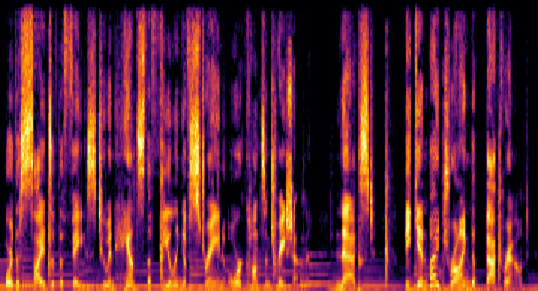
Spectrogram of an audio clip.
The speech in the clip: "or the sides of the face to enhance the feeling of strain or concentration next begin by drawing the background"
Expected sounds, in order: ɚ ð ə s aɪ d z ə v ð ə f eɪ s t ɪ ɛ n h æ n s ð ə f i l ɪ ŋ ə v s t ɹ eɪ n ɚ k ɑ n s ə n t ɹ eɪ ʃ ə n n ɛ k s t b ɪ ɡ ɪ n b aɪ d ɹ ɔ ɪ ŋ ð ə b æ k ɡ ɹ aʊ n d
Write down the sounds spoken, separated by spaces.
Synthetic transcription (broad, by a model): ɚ ð ə s aɪ d z ə v ð ə f eɪ s t ɪ ɛ n h æ n s ð ə f i l ɪ ŋ ə v s t ɹ eɪ n ɚ k ɑ n s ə n t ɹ eɪ ʃ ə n n ɛ k s t b ɪ ɡ ɪ n b aɪ d ɹ ɔ ɪ ŋ ð ə b æ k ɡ ɹ aʊ n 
